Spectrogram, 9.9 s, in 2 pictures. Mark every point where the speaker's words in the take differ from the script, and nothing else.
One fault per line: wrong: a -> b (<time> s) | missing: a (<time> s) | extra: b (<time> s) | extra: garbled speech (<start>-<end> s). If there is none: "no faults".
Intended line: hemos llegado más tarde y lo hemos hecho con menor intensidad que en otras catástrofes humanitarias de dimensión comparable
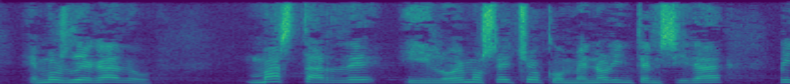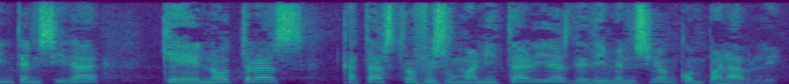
extra: intensidad (4.9 s)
